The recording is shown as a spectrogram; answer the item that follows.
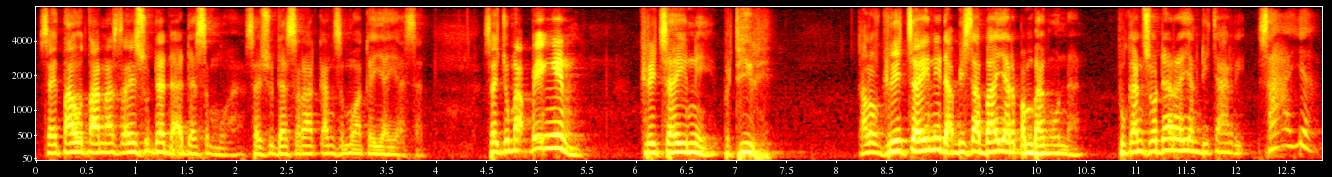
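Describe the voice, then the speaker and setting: A pastor in his fifties preaching a sermon in a church hall, emotional and pleading, swinging from quiet to loud. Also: high-pitched, animated, moderate pace, creaky, husky.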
